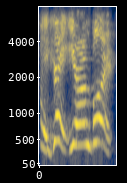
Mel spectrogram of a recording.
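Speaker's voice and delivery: usual speaking voice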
